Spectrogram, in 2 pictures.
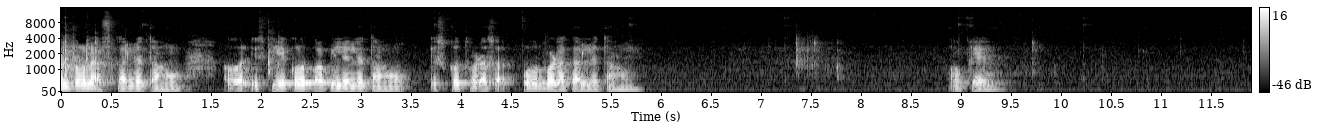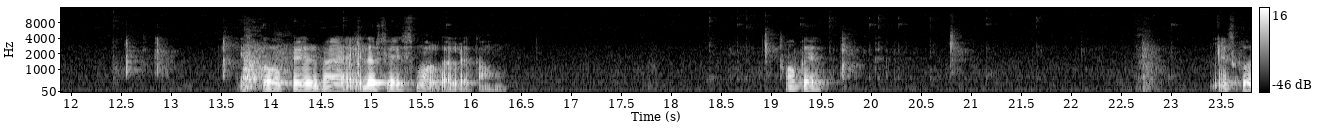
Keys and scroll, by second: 6.1 ctrl+z.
